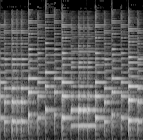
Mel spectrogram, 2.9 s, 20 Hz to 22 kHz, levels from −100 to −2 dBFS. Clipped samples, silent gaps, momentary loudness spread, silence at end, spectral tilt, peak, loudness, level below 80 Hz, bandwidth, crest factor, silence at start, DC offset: under 0.1%; none; 4 LU; 0 s; 1.5 dB/octave; -6 dBFS; -23 LUFS; -68 dBFS; over 20 kHz; 18 dB; 0 s; under 0.1%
